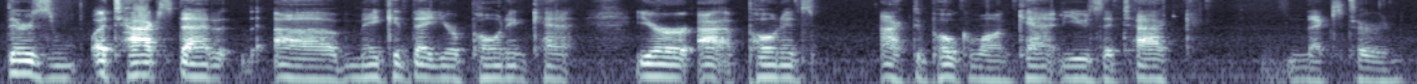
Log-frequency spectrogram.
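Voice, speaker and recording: Low-voiced man chatting over a card game. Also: fairly even intonation, a little hiss or hum. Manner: explains rules in halting bursts with fillers. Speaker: stream co-host. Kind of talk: casual chat while playing a card game. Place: game store.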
